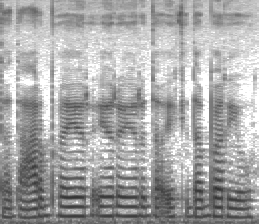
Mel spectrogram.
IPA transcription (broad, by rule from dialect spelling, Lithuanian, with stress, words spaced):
tɐ ˈdɐrbɐ ˈɪr ɪr ˈɪr dɐ ɪkʲɪ dɐˈbɐr jɛʊ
